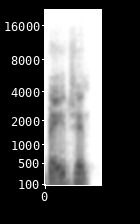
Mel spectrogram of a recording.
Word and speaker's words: Bagent: There's no Justin Fields, although Tyler, I think they were calling him Bajent, and I'm disappointed if that's the actual pronunciation because I love the nickname Bilbo Bagent.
